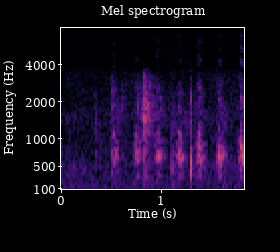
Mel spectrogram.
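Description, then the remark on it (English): An angry chicken on the third floor of a hotel clucks in a quick string of short, agitated bursts, moderately loud, with a thin, muffled telephone-like quality and no talking. “Okay, because I do have an angry chicken.”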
